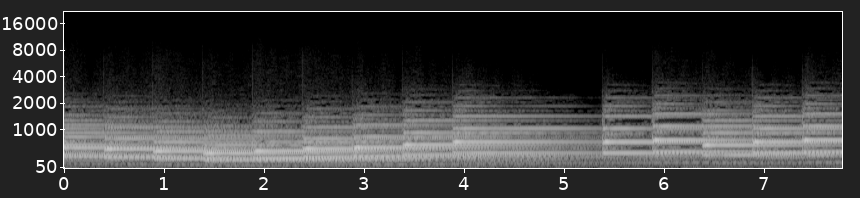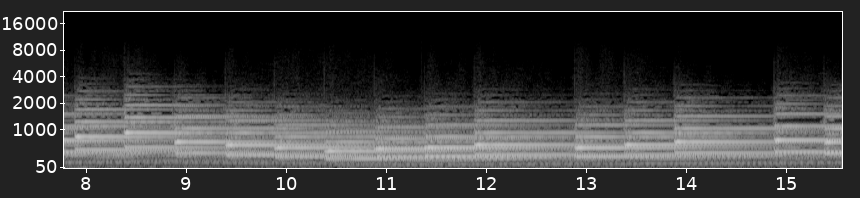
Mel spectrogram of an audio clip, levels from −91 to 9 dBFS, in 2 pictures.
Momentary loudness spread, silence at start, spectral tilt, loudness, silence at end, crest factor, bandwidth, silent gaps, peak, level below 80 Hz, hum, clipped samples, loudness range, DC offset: 4 LU; 0 s; -9.5 dB/octave; -21 LUFS; 0 s; 14 dB; 4 kHz; none; -6 dBFS; -54 dBFS; none; under 0.1%; 2 LU; under 0.1%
